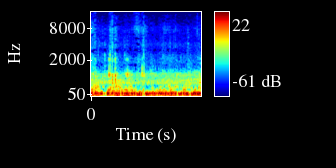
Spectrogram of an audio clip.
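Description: Vehicle cabin noise while driving on a narrow road: a steady low rumble of engine and tyres, with scattered short knocks and rattles.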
